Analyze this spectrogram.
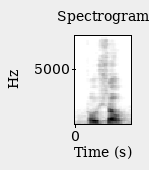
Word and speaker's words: for sure: For is pronounced faux, sure is show, for show, faux show.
